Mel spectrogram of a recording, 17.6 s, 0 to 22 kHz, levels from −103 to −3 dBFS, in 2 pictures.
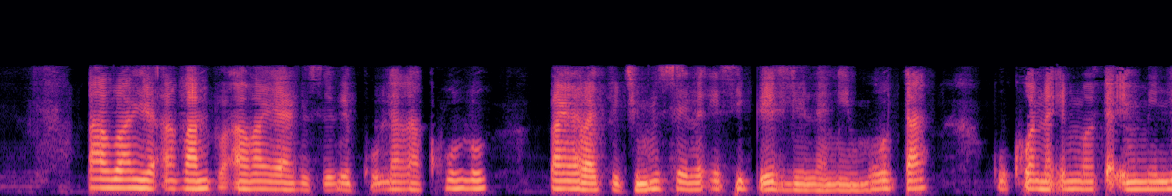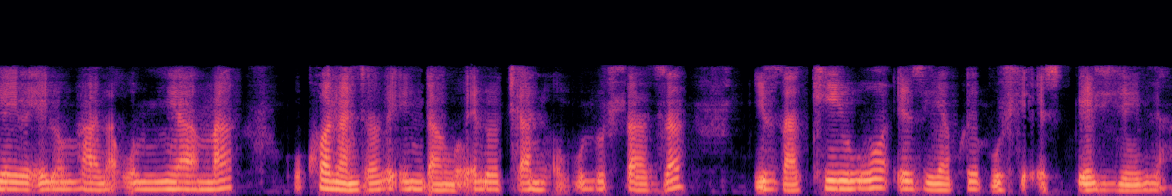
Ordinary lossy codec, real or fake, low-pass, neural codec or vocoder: AAC, 32 kbps; fake; 5.4 kHz; codec, 16 kHz in and 24 kHz out, 0.6 kbps, FireRedTTS-2 codec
